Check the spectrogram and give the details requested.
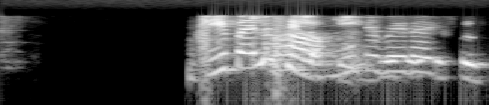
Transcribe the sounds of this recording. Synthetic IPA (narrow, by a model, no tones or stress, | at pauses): d͡ʒipɛlesilɔki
